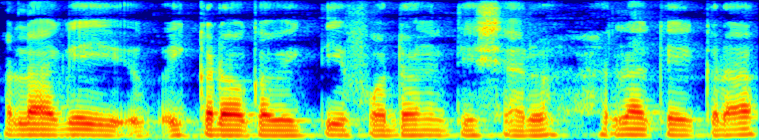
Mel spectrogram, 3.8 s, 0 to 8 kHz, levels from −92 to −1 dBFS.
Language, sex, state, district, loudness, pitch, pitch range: Telugu, male, Andhra Pradesh, Sri Satya Sai, -18 LUFS, 115 Hz, 110-120 Hz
